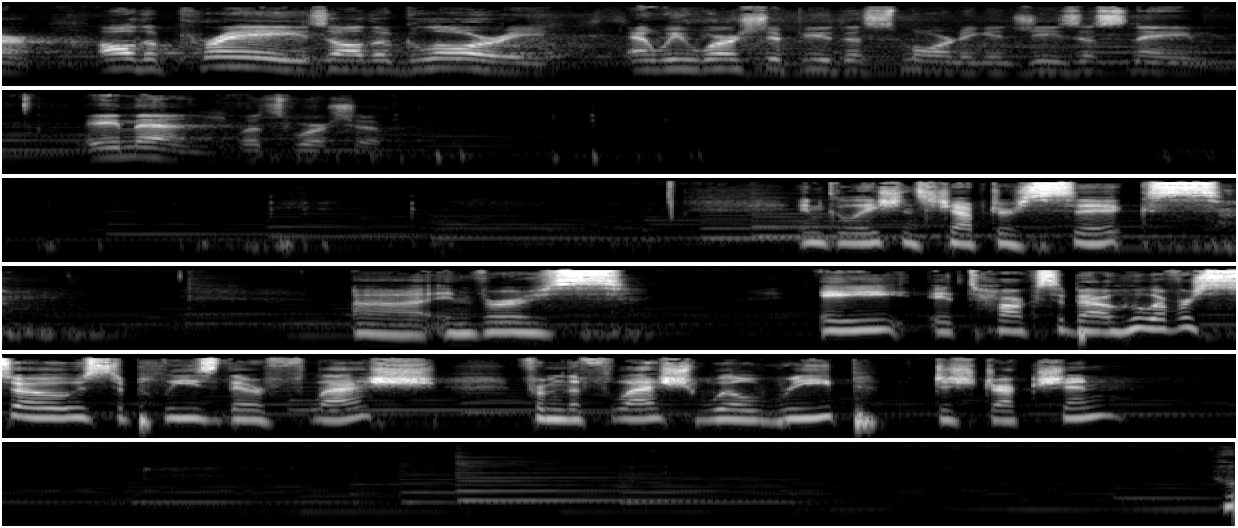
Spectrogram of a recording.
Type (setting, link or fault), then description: setting, large echoing room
